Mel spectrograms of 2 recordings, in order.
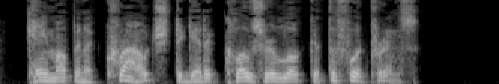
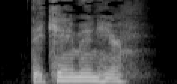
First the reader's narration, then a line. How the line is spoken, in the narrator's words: he said flatly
